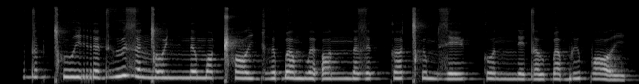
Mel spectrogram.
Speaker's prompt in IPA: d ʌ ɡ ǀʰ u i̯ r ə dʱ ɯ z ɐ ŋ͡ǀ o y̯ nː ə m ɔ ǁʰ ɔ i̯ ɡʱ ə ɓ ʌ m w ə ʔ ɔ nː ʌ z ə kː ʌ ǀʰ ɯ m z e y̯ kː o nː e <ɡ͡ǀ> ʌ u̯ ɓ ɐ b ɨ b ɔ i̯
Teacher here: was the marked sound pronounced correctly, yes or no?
no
